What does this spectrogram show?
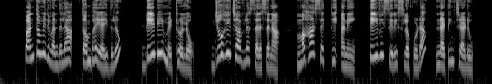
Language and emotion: Telugu, neutral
